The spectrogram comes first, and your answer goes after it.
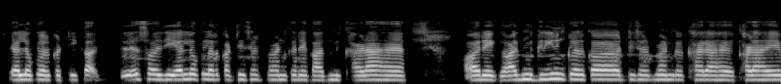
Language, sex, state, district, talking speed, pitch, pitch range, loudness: Magahi, female, Bihar, Gaya, 225 wpm, 220 Hz, 210-225 Hz, -17 LUFS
